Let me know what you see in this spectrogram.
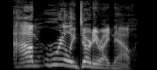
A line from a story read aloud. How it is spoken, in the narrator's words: I exclaimed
